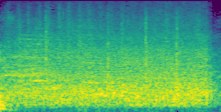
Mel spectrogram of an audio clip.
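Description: A steady, even hiss of open-air background noise, with no distinct sounds standing out in it.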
